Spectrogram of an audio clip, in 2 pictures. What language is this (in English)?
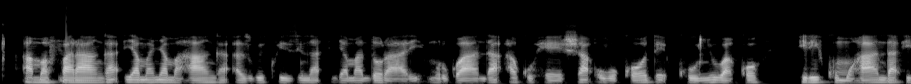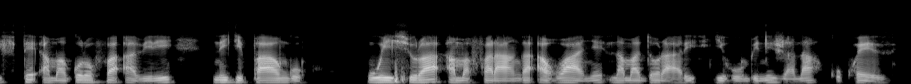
Kinyarwanda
